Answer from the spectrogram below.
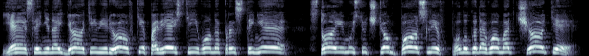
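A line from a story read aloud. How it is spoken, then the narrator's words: Kept shouting. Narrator (Russian): он все кричал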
